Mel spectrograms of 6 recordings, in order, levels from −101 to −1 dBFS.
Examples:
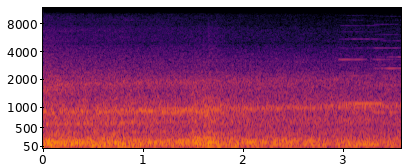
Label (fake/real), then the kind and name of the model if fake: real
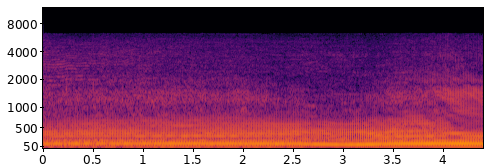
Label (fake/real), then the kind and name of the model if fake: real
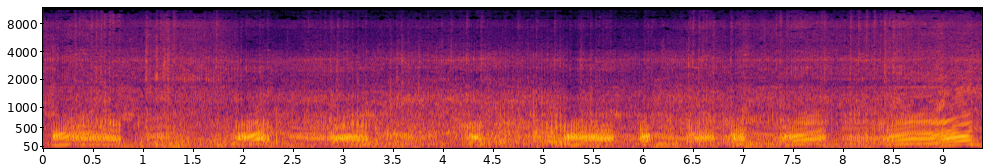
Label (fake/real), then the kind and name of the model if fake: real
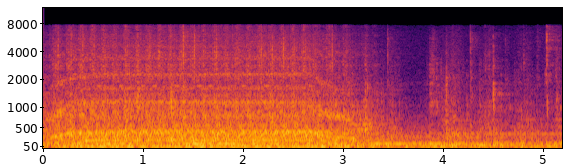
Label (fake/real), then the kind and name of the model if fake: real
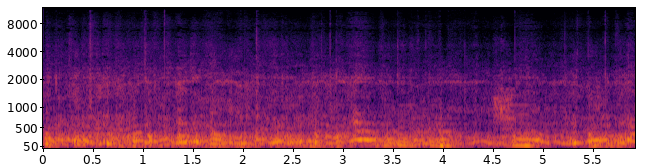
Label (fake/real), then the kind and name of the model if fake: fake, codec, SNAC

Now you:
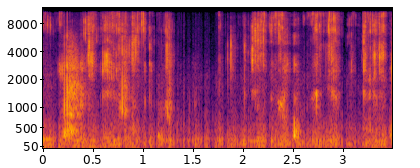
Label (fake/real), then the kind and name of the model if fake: real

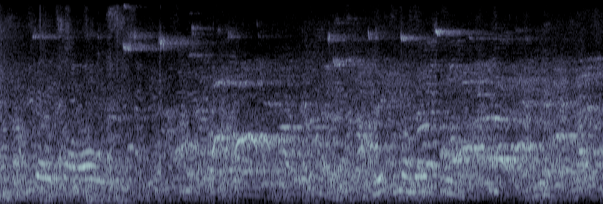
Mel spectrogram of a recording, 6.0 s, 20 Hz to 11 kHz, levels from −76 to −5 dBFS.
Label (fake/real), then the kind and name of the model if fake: real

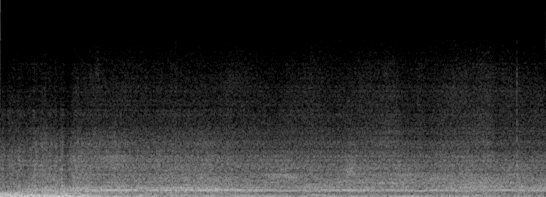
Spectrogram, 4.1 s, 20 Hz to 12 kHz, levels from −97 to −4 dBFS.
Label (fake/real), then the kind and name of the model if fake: fake, autoencoder, DAC-VAE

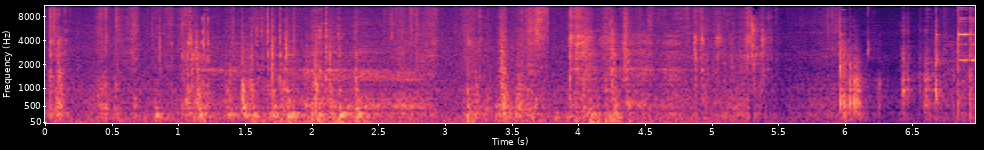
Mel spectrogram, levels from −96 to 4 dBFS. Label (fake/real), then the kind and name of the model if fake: real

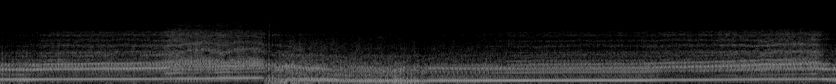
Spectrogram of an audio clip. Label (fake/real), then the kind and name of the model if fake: fake, autoencoder, DAC-VAE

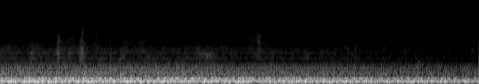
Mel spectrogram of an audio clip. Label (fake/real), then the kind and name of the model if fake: fake, vocoder, Vocos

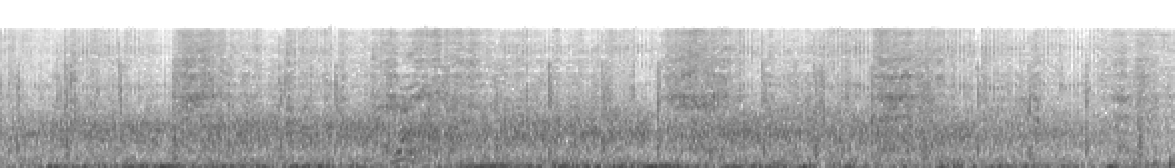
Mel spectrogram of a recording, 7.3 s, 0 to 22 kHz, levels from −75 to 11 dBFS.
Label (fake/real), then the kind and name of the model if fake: real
